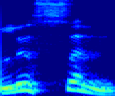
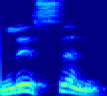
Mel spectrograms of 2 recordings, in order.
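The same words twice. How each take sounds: Both takes have the same delivery.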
